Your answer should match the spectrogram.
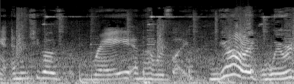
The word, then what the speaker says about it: Rhea: Like, it's spelled R-H-E-A, right? I just, my it's name not like R-I-A or R-I-Y-A, it's Ray. See, I'd rather you call me than Ray.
